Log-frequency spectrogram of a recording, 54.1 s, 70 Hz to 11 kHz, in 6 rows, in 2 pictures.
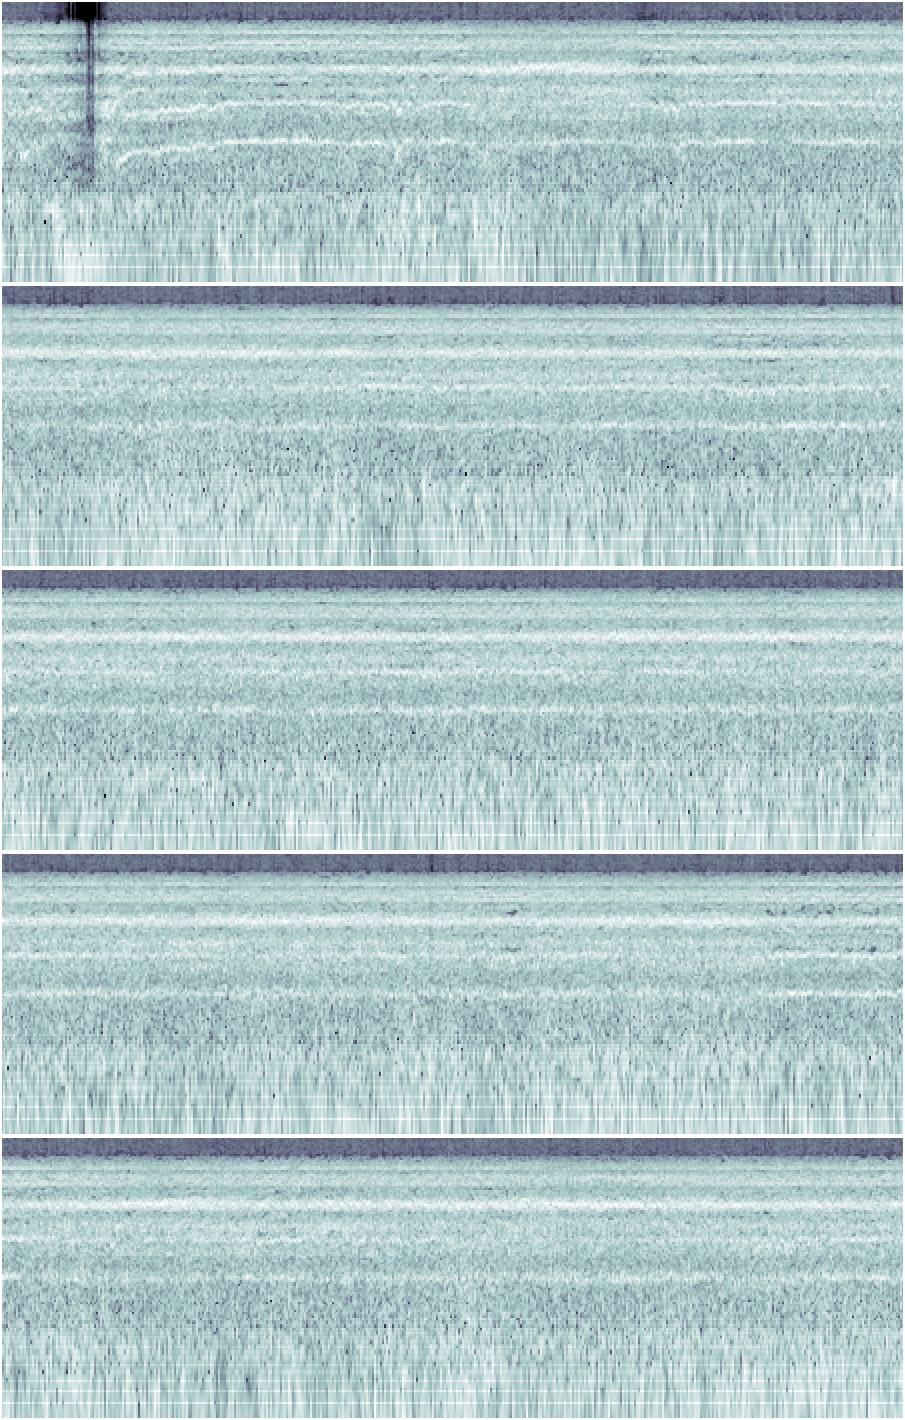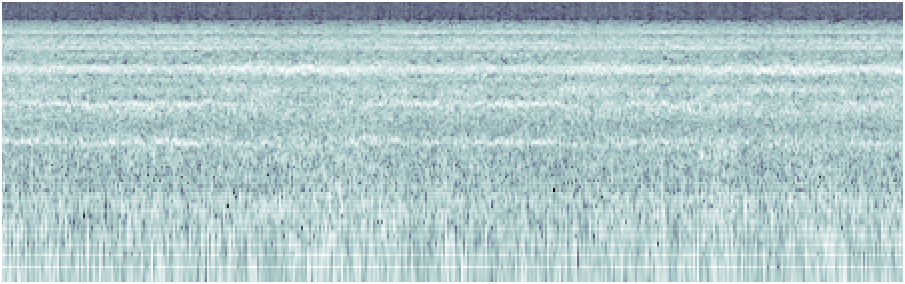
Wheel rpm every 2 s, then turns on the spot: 110, 220, 220, 220, 230, 230, 240, 230, 230, 230, 230, 230, 230, 230, 230, 230, 220, 220, 230, 230, 220, 220, 230, 220, 220, 220, 210.
none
